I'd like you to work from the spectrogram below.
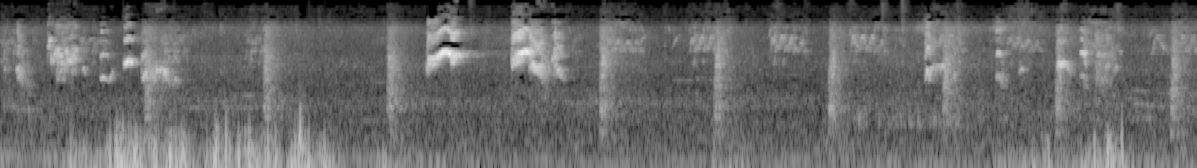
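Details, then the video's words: Evening chirping of lovebirds in a green setting. Scattered harsh chirps and squeaks stand over a steady low rumble, and clusters of calls come around the middle. "Love Birds Chirping"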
